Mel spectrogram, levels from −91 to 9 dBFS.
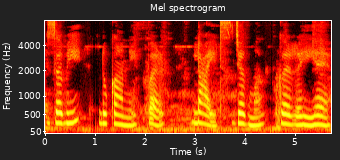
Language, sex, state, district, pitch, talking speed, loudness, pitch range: Hindi, female, Bihar, Katihar, 240 Hz, 85 wpm, -16 LUFS, 220-270 Hz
